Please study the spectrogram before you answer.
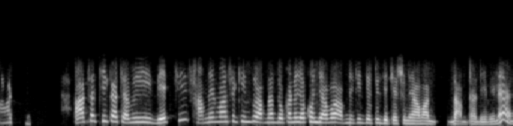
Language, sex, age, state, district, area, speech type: Bengali, female, 60+, West Bengal, North 24 Parganas, urban, conversation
